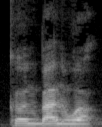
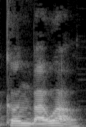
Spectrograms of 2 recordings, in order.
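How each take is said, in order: First: An n sound is heard before wa. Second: The n sound before wa is left out. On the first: The speaker calls it right. "C'est un petit peu compliqué" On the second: The speaker calls it wrong. "mais pas Konbawa"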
